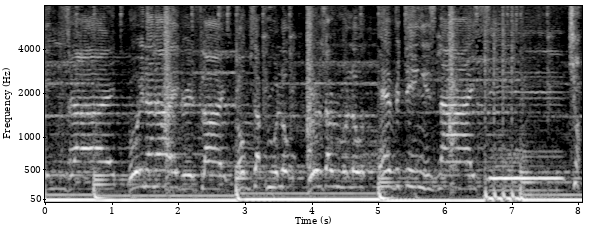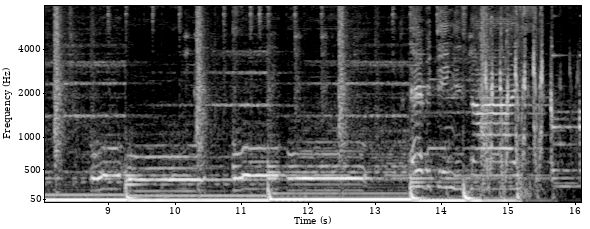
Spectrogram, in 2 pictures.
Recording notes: LIVE AT ISLAND SATURDAYS ON MARCH 17. LIVE AUDIO!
